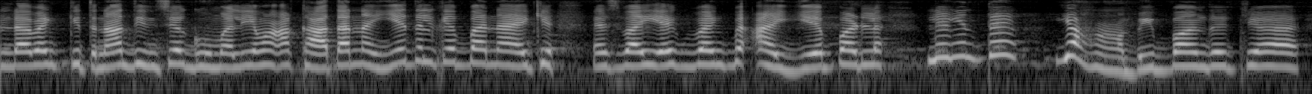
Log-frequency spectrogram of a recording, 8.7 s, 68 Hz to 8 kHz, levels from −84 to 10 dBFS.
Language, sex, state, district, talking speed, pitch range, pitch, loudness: Magahi, female, Bihar, Jamui, 170 wpm, 275-320 Hz, 300 Hz, -23 LUFS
